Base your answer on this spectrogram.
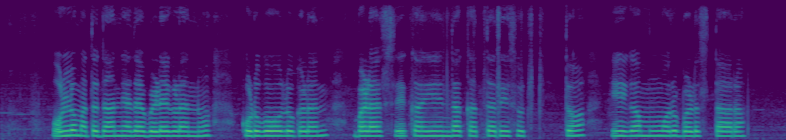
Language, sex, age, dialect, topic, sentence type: Kannada, female, 18-24, Central, agriculture, statement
